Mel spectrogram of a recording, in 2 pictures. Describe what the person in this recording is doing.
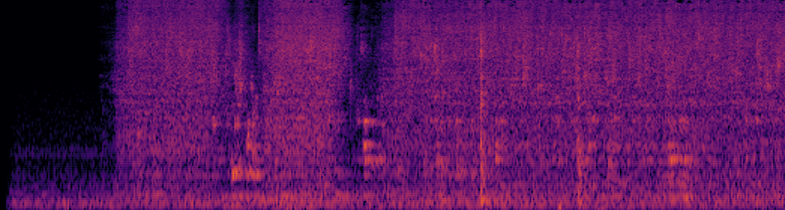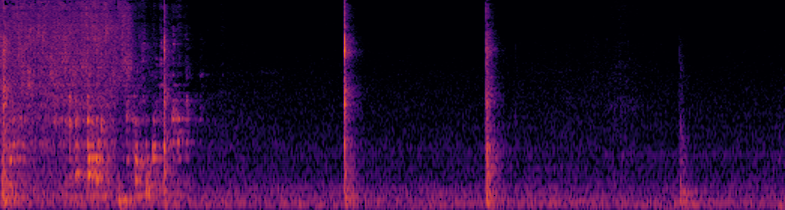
I turned on the sink so the water was running and I switched the bathroom light on and off.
